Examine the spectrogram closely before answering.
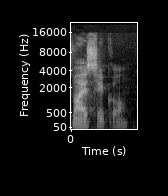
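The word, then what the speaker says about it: MySQL: it have to be postgresql how do you pronounce this post postgresql oh it supports my sequel most people just say postgres but this is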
